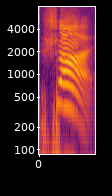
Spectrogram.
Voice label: "shai4", mandarin, female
